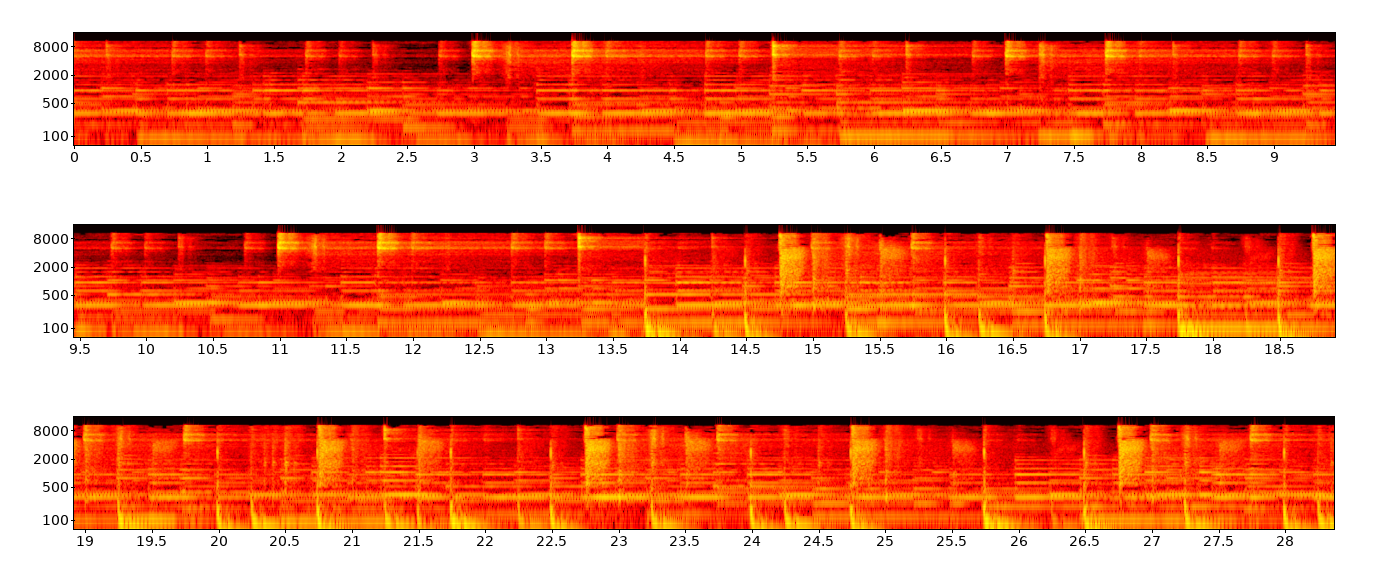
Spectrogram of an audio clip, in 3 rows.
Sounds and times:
Music: 0.0 - 28.3.

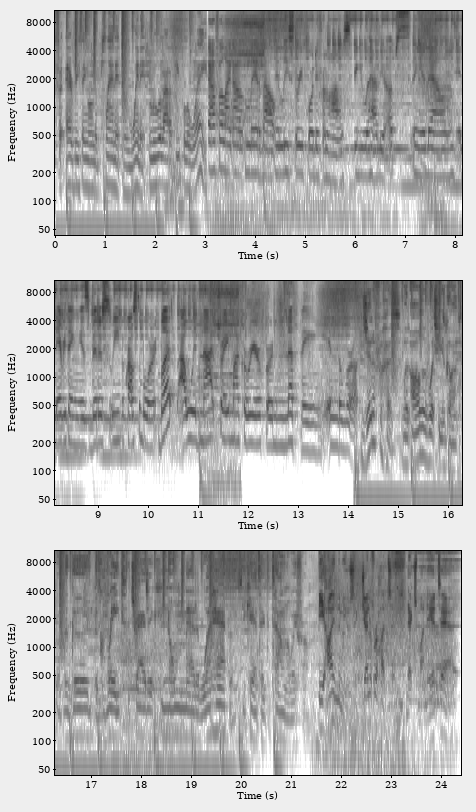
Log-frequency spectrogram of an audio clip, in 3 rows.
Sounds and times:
Music: 0.0 - 24.4
Speech: 0.0 - 24.4.

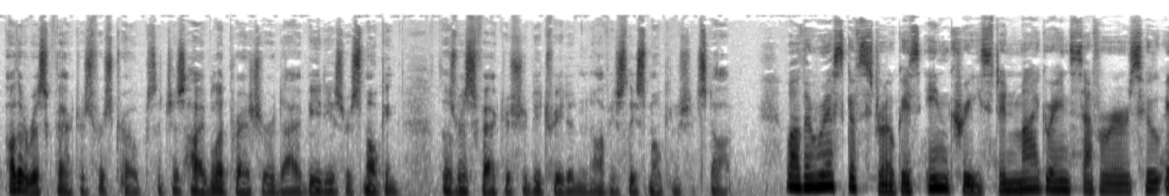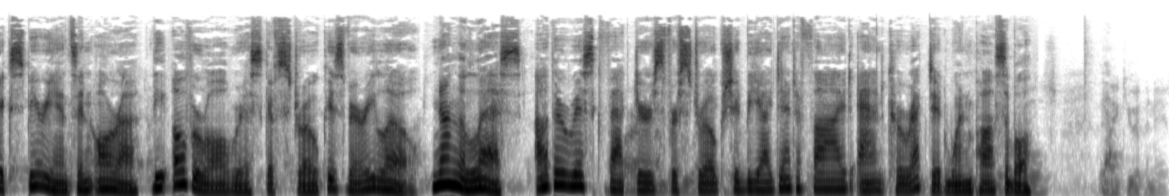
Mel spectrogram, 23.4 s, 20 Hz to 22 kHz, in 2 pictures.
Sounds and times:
Conversation: 0.0 - 23.3.

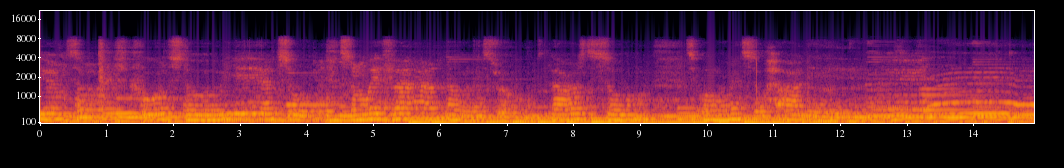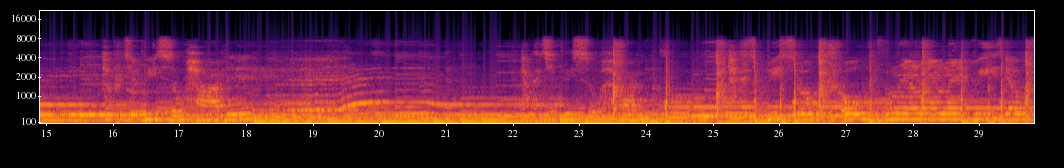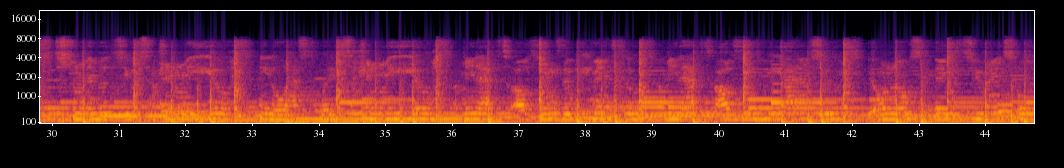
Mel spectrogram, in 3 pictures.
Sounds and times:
Music: 0.0 - 44.7.

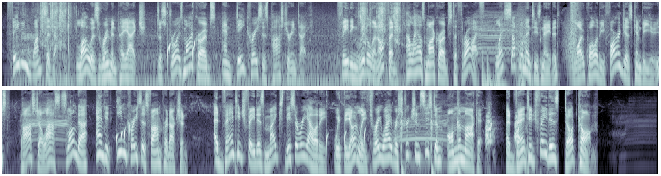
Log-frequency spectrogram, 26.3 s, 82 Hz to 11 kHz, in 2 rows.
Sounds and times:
Speech: 0.1 - 16.8, 17.4 - 25.1
Bleat: 0.3 - 1.1, 9.3 - 10.6, 13.5 - 14.6, 21.0 - 22.3, 25.3 - 26.2.

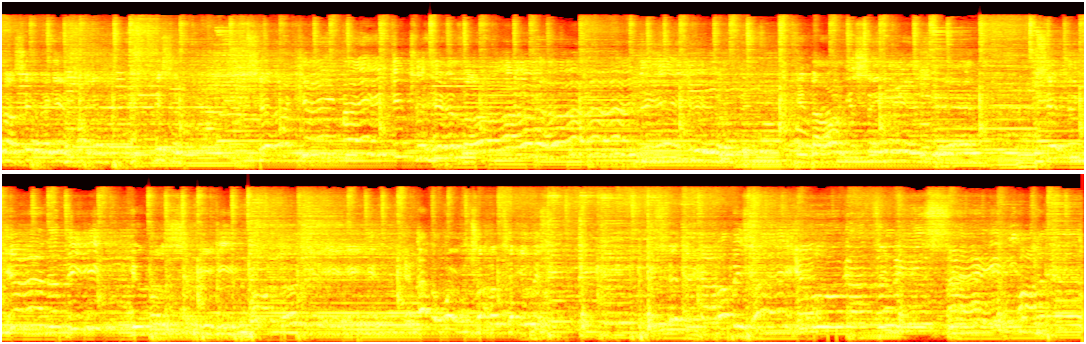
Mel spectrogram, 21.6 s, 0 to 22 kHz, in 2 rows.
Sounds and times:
Male singing: 0.0 - 16.6, 17.2 - 21.6
Music: 0.0 - 21.6.

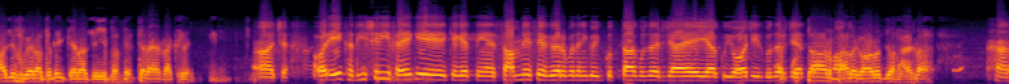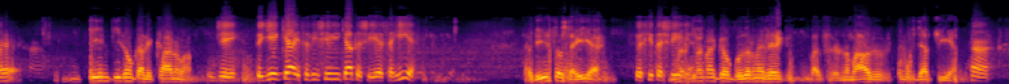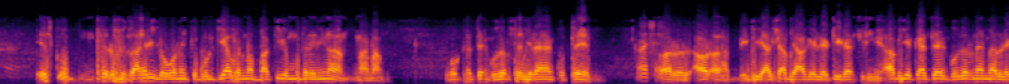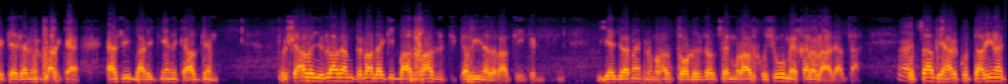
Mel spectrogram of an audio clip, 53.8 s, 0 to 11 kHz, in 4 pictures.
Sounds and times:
Speech: 20.5 - 26.7, 48.4 - 53.8.

